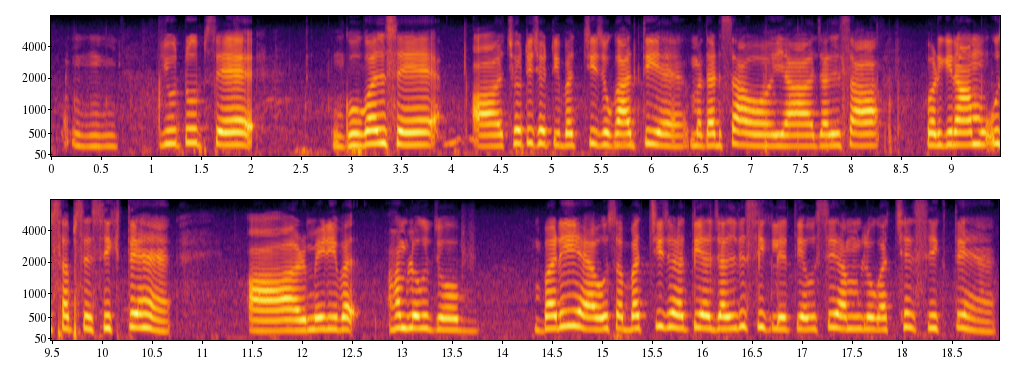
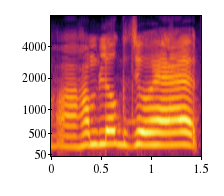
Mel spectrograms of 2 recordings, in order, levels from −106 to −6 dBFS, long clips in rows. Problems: constant background noise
